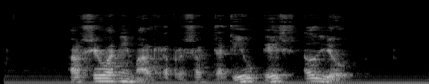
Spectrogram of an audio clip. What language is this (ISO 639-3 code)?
cat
